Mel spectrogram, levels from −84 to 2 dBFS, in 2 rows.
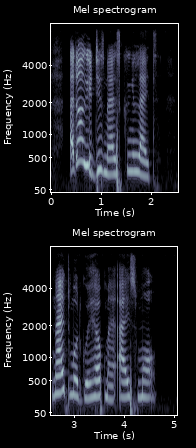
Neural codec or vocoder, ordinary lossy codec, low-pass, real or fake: none; none; 7.2 kHz; real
